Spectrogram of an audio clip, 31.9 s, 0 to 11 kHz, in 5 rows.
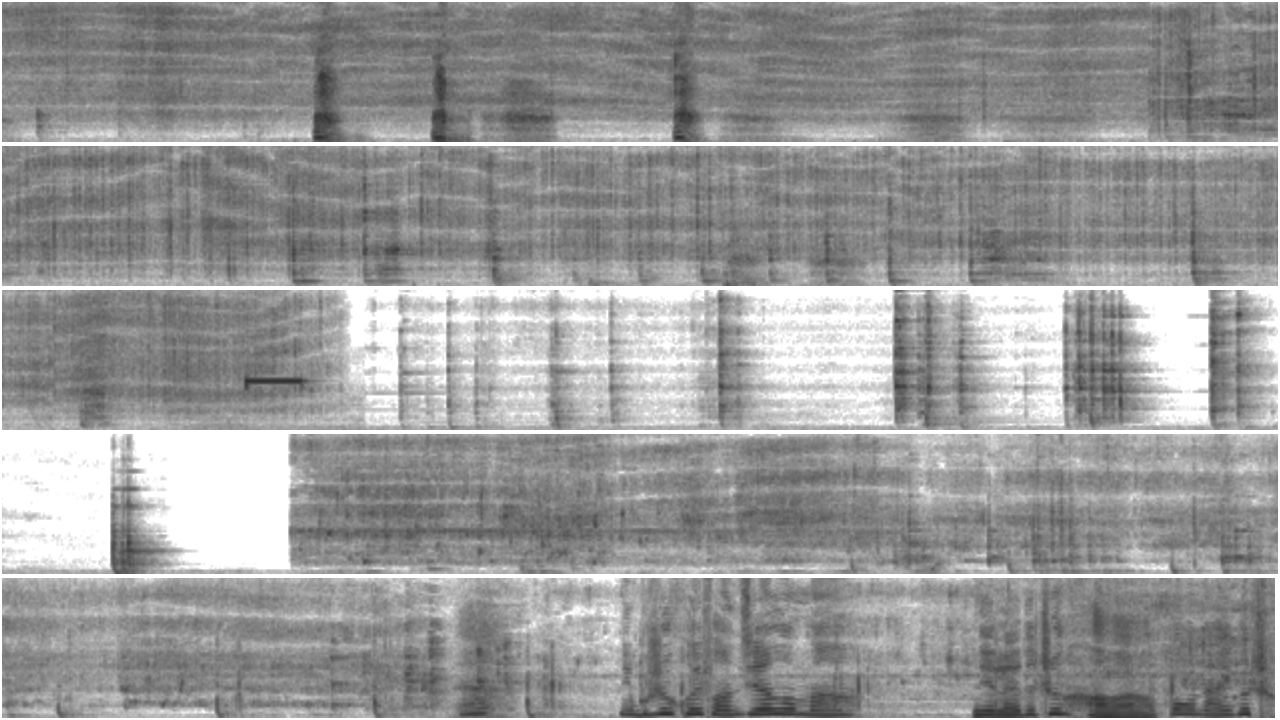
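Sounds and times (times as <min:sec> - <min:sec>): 
food sizzling and crackling in a hot pan: 0:00.0 - 0:14.4, 0:20.6 - 0:31.8
sharp scraping stirs and clinks in a pan: 0:05.3 - 0:13.8, 0:20.9 - 0:31.8
speech: 0:28.7 - 0:31.8.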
